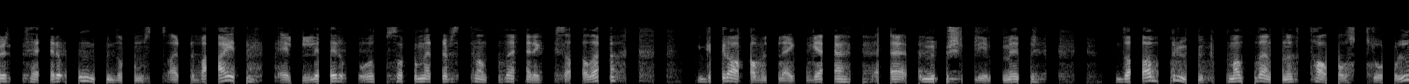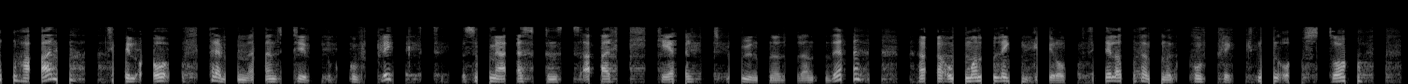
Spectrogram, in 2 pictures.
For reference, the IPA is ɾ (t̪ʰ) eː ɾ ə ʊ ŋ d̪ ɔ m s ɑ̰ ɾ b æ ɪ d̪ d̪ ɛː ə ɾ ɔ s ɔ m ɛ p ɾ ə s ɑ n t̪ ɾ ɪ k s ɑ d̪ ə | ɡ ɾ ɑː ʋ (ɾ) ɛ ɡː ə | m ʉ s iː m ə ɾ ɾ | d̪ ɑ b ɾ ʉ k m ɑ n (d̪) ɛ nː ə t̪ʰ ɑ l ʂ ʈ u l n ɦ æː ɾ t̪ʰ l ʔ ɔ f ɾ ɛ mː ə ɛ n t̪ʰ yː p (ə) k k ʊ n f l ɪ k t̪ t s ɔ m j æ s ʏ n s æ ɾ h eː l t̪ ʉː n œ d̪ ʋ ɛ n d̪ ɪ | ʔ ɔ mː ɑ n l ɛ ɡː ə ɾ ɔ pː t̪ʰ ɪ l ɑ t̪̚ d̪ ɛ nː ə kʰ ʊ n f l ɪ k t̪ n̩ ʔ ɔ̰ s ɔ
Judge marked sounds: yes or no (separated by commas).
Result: yes, no, yes, yes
